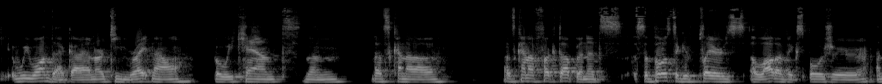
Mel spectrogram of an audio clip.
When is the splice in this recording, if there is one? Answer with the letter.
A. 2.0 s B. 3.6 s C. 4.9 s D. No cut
B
